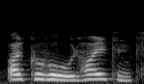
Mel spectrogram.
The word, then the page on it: alkoholhàltend: Bas-Rhin; Herrlisheim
